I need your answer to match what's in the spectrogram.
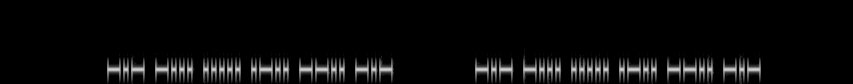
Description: Morse code, heard as a keyed tone, about 30 wpm, 700 Hz. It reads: KB5LZK KB5LZK
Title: USA Call Signs - 6 Characters - Repeated 2x - 30wpm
